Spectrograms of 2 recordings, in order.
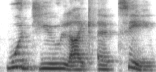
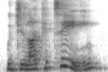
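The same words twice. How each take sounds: First: It is said slowly with separate words. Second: It is said fast with words run together. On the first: "I'm going to say it slow" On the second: "if I say it fast"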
